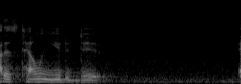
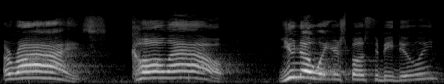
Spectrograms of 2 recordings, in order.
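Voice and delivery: loud, higher commanding shout; captain's command; 8 semitones higher, 10 dB louder than usual. Retold or imitated. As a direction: bark the order like the ship's captain. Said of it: "Exact same Hebrew word".

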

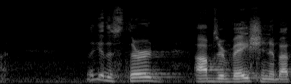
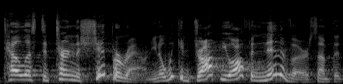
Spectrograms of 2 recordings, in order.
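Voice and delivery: protesting sailors; 5 semitones higher, 5 dB louder than usual. Retold or imitated. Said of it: "they're like".

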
